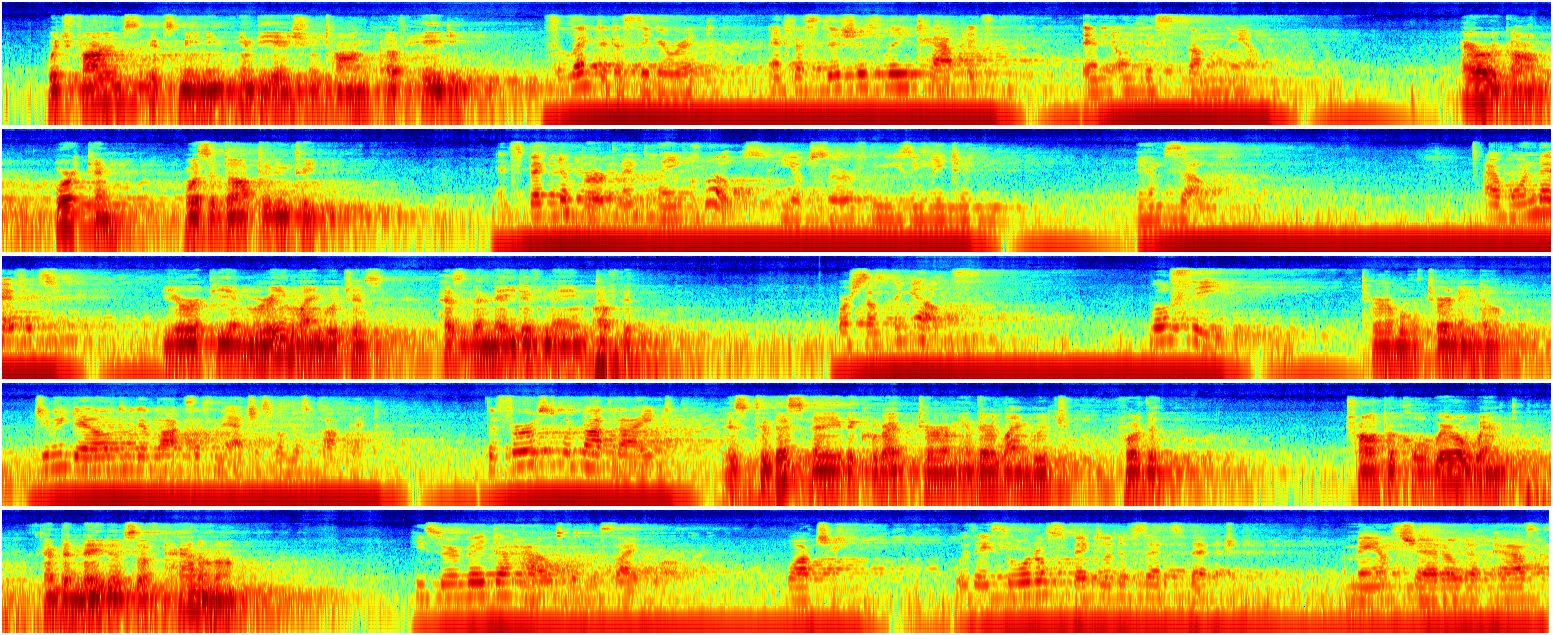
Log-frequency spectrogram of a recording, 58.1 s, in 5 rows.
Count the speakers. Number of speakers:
2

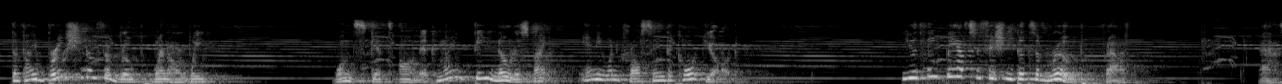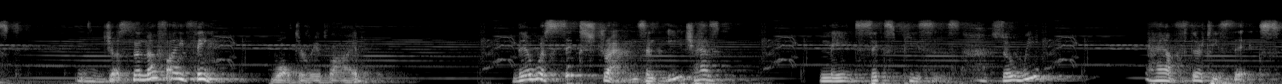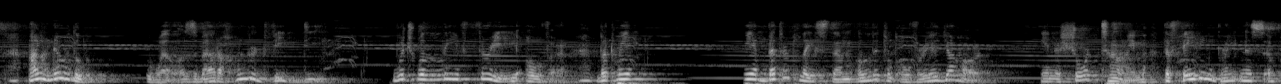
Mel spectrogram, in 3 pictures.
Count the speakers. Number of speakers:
1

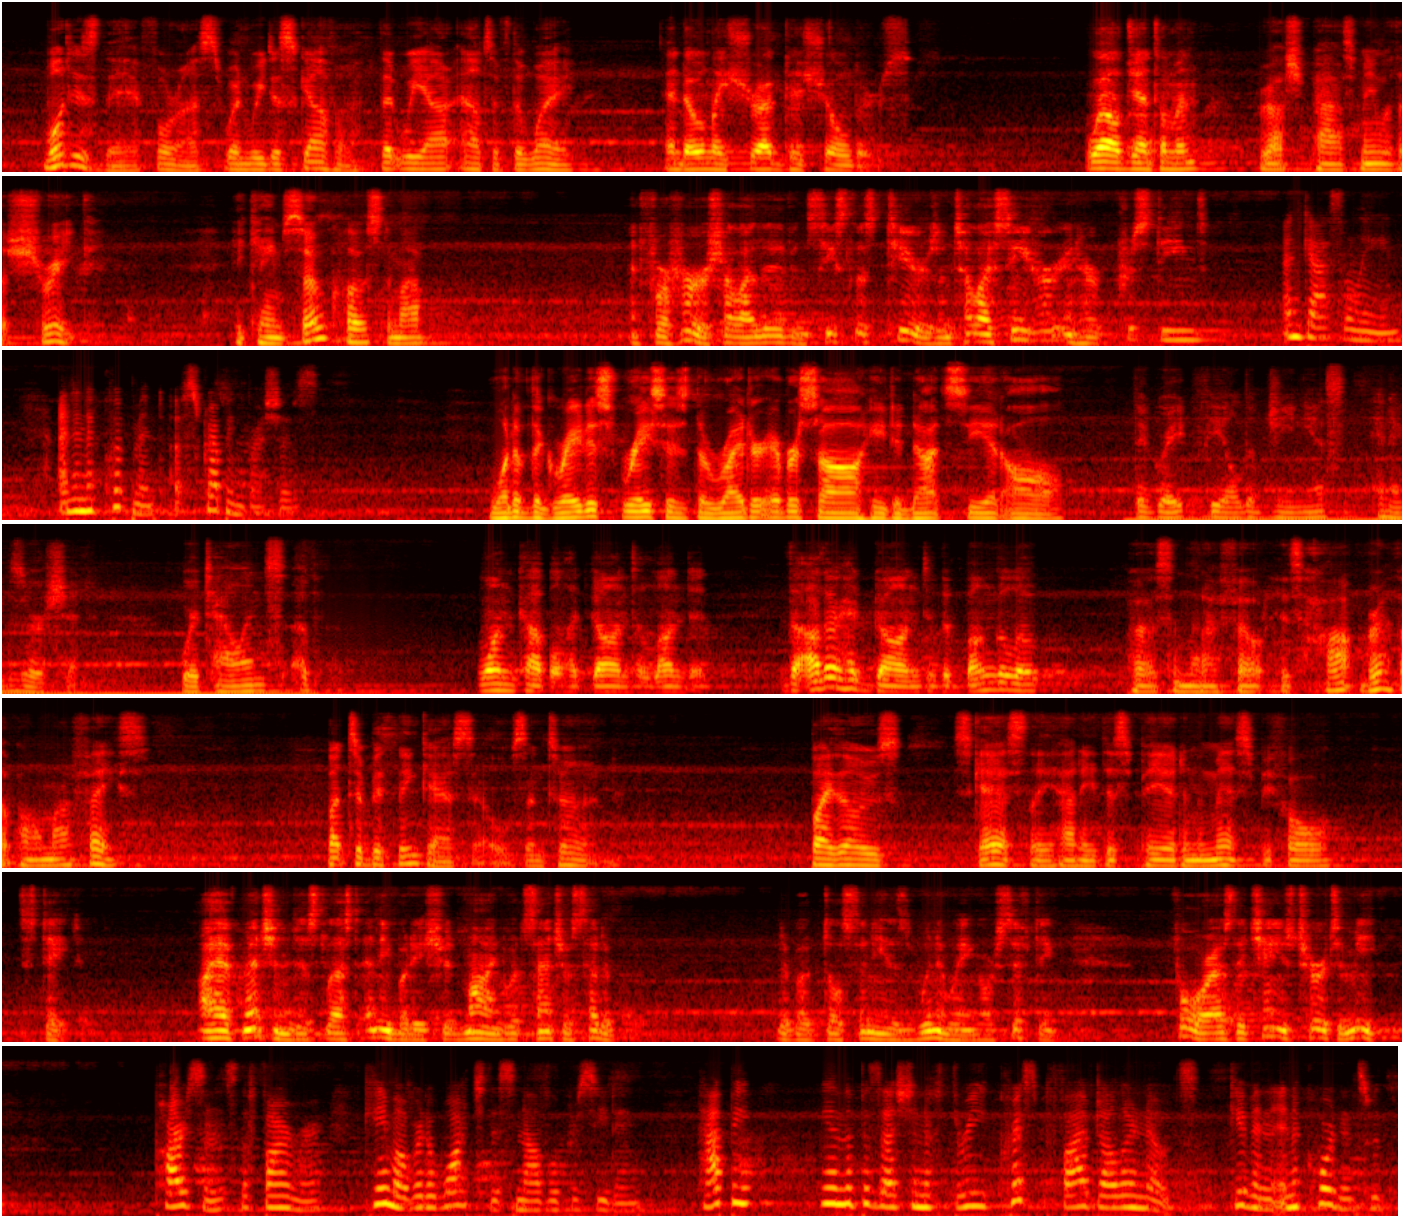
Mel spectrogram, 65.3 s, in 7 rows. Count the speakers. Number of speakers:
8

